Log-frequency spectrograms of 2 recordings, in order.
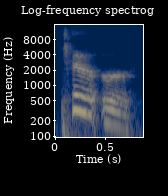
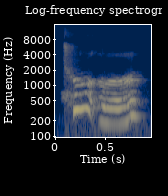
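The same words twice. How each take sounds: First: The first vowel is a short e. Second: The first vowel is an 'er' sound. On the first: The speaker calls it right. "Now it's just a vowel and a, in a closed syllable. So now it's just terror" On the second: The speaker calls it wrong. "It's not terror. We don't say terror"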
